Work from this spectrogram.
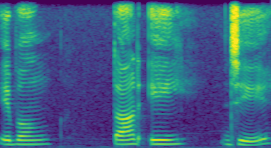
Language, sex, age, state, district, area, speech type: Bengali, female, 30-45, West Bengal, South 24 Parganas, rural, spontaneous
